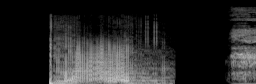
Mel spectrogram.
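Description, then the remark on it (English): A loud recorded fart sound, called an avalanche, rumbles for over a second in one sustained, sputtering burst, then cuts off; after a short silence a second brief noisy burst starts. “Right, this is one that I think you might like, just called an avalanche.”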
